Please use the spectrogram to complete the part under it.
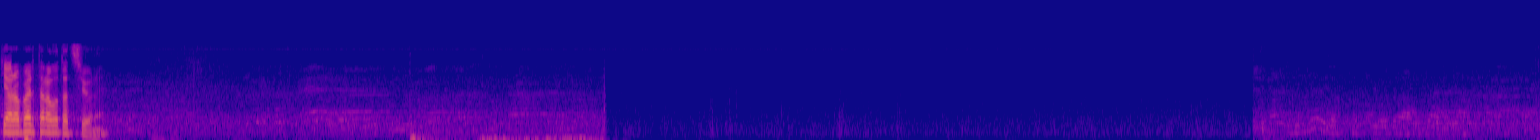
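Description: Many voices murmur quietly in a large hall.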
